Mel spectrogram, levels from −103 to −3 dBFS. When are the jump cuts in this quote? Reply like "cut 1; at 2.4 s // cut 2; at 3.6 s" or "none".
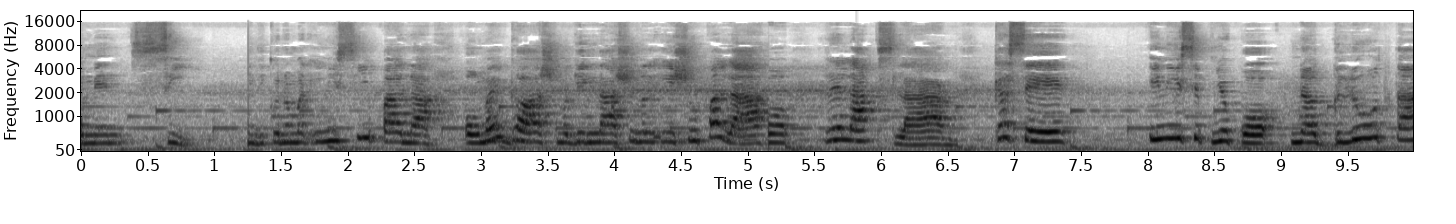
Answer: cut 1; at 1.2 s // cut 2; at 5.2 s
